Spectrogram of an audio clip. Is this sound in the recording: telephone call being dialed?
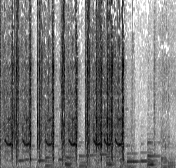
no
